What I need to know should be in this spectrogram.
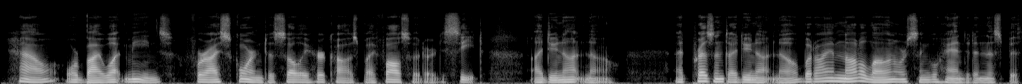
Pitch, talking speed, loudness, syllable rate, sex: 110 Hz, 205 wpm, -21 LUFS, 5.7 syllables/s, male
